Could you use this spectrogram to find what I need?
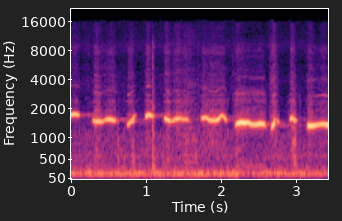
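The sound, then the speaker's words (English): Someone whistles a short, steady tune, the whistling part from the film Kill Bill, the notes gliding in a slow melodic phrase over a faint low hum, with no talking. “And so I have that whistling part just like down.”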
